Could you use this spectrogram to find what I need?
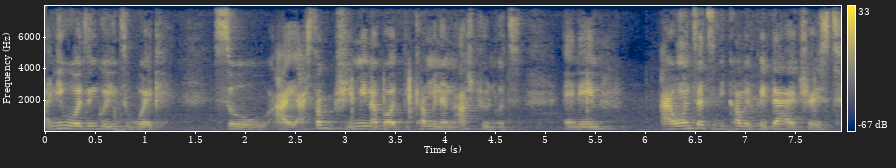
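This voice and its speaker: A woman with an animated tone speaks at a moderate pace and fairly low pitch over noticeable background noise. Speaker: vlogger. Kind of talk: personal vlog storytelling. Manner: loud.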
